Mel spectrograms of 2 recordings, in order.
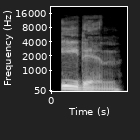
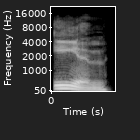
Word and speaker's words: eaten: That T is followed by a weak N sound. So we are not going to say eaten. We're going to say eat-in. Eaten. Now listen, if I don't use the glottal stop, if I don't say any kind of T pronunciation, Ian, that does not work. It's eaten.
